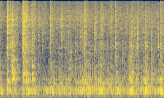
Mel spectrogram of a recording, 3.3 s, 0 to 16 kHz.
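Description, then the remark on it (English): A powder mixture being stirred in a bowl for no longer than 60 seconds, a steady gritty scraping with quick repeated strokes, a couple of sharper scrapes near the start, continuous for the whole few seconds with no talking. “So, mixing the powder, and it says to stir for no longer than 60 seconds.”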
